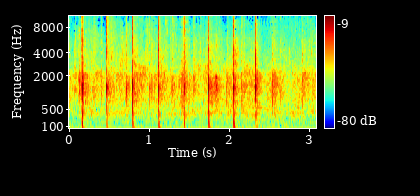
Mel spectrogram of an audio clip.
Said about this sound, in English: Today is graduation Sunday. And let's give a round of applause for those who have graduated.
